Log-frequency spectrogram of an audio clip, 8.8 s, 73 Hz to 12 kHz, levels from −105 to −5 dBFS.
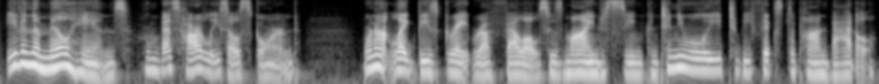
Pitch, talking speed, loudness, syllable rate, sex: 150 Hz, 170 wpm, -22 LUFS, 5.0 syllables/s, female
